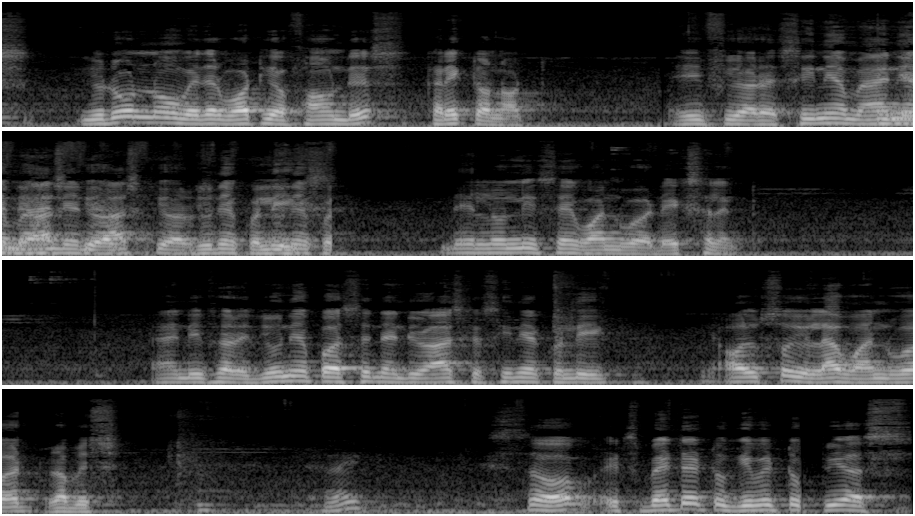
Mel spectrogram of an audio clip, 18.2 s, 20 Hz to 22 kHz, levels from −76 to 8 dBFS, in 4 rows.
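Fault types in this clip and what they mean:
Doubled audio track: a slower second path likely captures the audio again, adding an equally loud, dry copy about 400 ms behind that starts and stops abruptly.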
